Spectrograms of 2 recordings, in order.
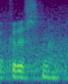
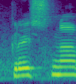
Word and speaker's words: कृष्ण: के जो लोग हैं कृष्ण में जो श आता है वो श वो लोग प्रोनाउंस नहीं कर पाते। ज्यादातर वो श को च बोलते हैं या च क ऐसा कुछ बोलते हैं।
